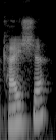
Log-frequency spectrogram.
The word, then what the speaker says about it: caixa: X en portugués es bastante interesante que se articula como SH en inglés, sh. La caja es a caixa, Abajo es embaixo.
